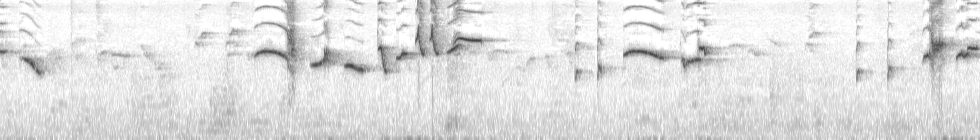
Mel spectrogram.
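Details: Oriental magpie-robin in continuous song to provoke rival birds; varied whistled slurs, sharp clicks and rapid chattering phrases, repeated with short breaks.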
